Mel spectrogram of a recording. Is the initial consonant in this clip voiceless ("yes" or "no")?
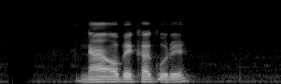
no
